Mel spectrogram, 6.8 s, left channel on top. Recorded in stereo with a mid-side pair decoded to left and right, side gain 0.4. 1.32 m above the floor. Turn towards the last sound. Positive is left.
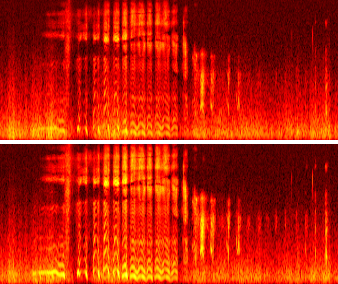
turn(degrees=-65)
